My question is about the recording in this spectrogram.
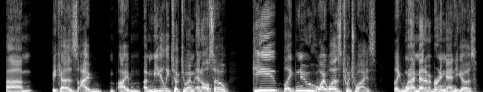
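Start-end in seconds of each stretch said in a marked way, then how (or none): none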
